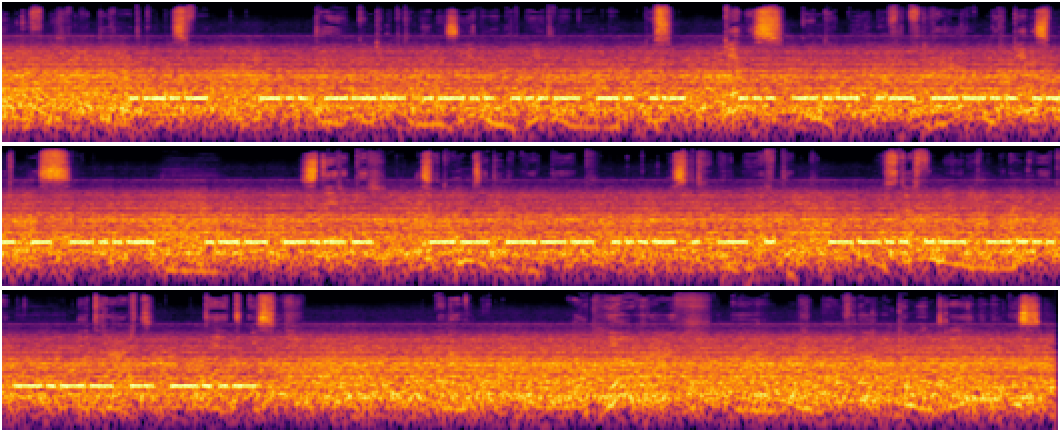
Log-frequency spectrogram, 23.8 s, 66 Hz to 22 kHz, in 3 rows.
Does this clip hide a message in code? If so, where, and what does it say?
Yes: Morse code (Russian alphabet) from 0.9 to 17.9 s, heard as a keyed tone, hand-sent with a straight key, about 23 wpm, 420 Hz, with heavy radio static, a narrow filter, room echo and speech in Dutch. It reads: Я ДОЛЖНА СКАЗАТЬ ВЫ МОЖЕТЕ ЗАБЫТЬ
